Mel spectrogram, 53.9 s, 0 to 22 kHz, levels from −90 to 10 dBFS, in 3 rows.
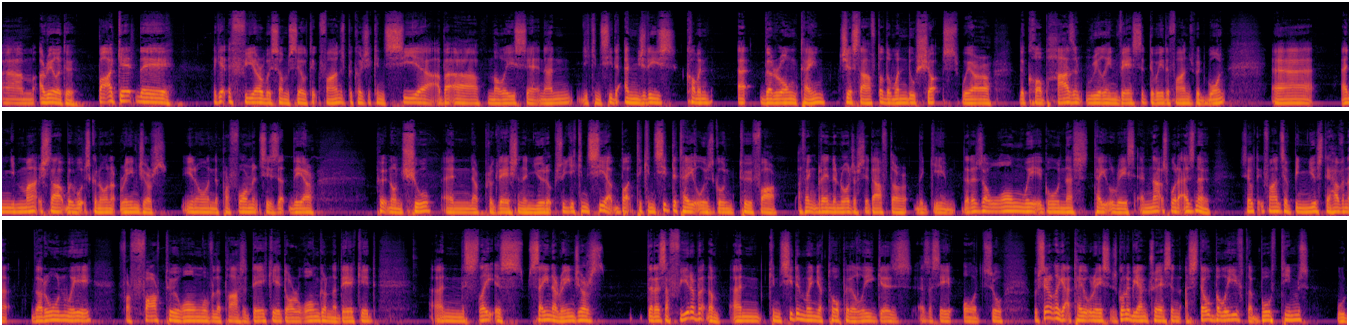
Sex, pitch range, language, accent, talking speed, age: male, 100-120 Hz, English, British, 210 wpm, 30-49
